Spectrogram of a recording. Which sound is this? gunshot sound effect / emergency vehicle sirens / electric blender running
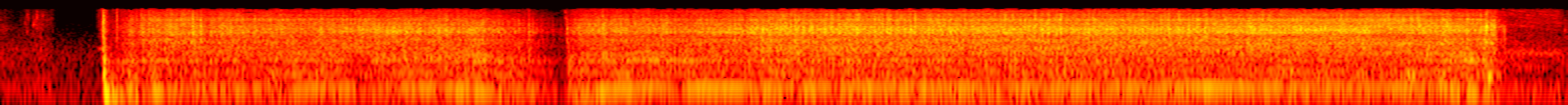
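electric blender running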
